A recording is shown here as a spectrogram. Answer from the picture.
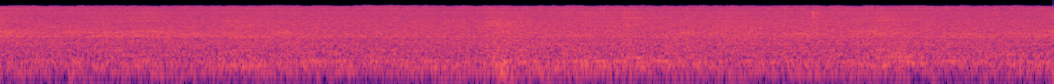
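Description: Room tone: a steady, even hiss with no distinct sound events.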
